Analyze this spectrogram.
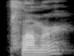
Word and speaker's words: plumber: example listen no T plumber no B Dum no B these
